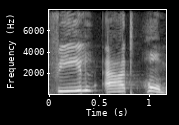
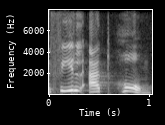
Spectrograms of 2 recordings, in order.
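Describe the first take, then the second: First: Slow repeat-after-me. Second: Said in the usual way. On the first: Shown as a demonstration. Teacher leading her class in slow choral repetition. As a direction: feel at home drawn out slowly word by word. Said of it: "मेरे साथ-साथ pronounce करेंगे". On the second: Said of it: "pronounce करेंगे".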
